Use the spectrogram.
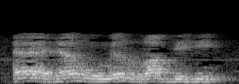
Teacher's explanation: آدم من ربه، نون من دخلت على راء ربه، نون ساكنة دخلت على راء فحكمها الإدغام بغير غنة، إدغام كامل بغير غنة، ننطق ميما مكسورة بعدها راء مشددة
